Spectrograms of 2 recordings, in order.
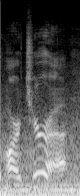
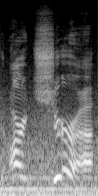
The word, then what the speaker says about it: Artura: as of recently like the new artura i pronounced it correctly this time in my previous um first look video i completely had that one wrong i said archera i don't know why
